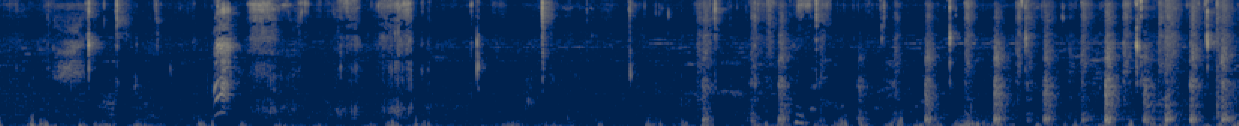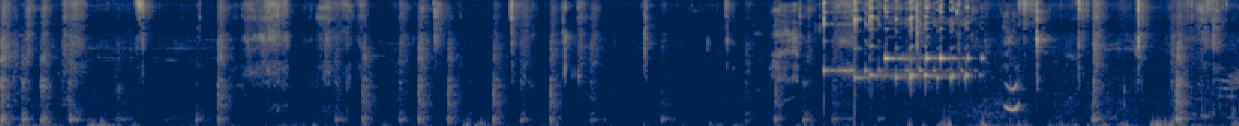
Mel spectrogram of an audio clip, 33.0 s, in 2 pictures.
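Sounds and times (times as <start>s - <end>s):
person chewing fruit: 0.6s - 2.4s, 3.4s - 11.9s, 15.1s - 16.4s, 19.2s - 21.5s, 23.2s - 27.7s
mouth clicks and smacks: 7.2s - 7.5s.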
